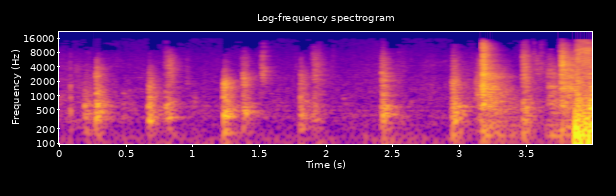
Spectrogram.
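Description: Footsteps going up basement stairs: a string of irregular knocks, a few a second, in a small room.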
